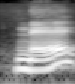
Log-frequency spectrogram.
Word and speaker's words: 내: out of the way, 내, usually pronounced as 니, which means you're here, 앞길, path forward, 뺏기다, to have something taken away.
